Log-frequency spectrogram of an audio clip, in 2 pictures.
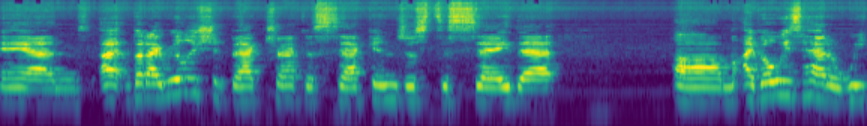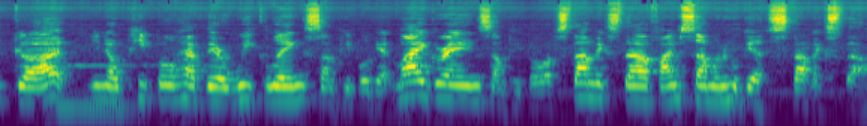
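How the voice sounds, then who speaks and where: A woman of medium pitch with a New York accent. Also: fairly even intonation, moderate pace. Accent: heavy New York. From New York City (Brooklyn, Queens). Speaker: grief counselor and author. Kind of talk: interview podcast.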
